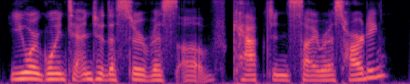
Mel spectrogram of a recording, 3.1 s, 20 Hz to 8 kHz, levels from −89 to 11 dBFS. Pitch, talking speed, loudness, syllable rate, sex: 190 Hz, 215 wpm, -19 LUFS, 6.5 syllables/s, female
